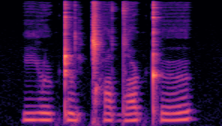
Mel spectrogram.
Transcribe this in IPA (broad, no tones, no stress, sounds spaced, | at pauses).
j ʉ ʈ ə̃ ǀʰ ʏ dˤ ʏ ʈʰ ʏ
